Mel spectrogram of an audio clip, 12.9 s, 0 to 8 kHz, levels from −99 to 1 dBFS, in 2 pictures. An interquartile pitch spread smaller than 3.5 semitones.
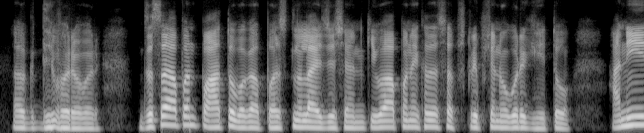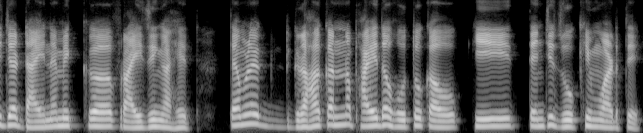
No: average, 3.8 semitones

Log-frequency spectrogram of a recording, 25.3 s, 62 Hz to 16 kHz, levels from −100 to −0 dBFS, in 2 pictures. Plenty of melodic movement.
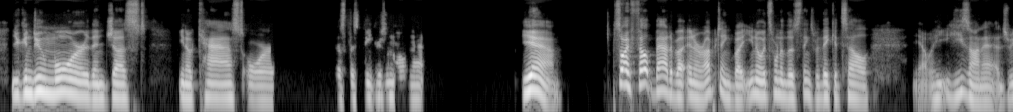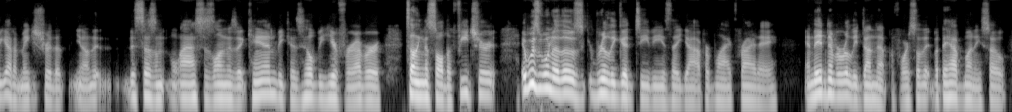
No: average, 3.8 semitones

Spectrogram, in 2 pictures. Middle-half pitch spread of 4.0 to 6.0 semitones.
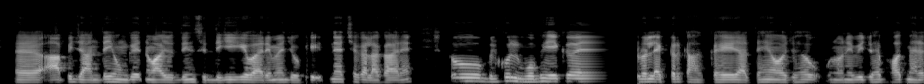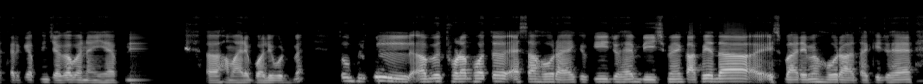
No: average, 3.5 semitones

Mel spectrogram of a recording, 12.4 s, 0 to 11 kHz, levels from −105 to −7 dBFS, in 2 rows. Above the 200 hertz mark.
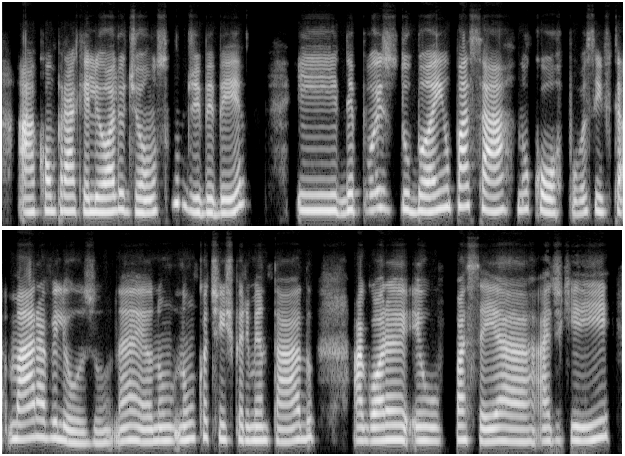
Yes: high, 215 Hz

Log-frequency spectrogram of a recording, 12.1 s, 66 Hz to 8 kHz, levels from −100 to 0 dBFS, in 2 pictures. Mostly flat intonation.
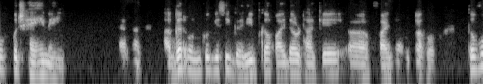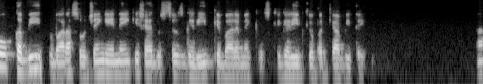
No: average, 3.1 semitones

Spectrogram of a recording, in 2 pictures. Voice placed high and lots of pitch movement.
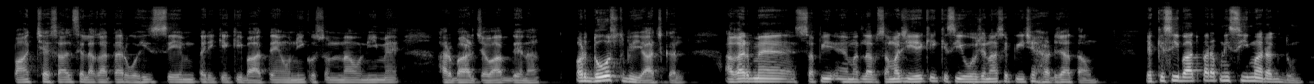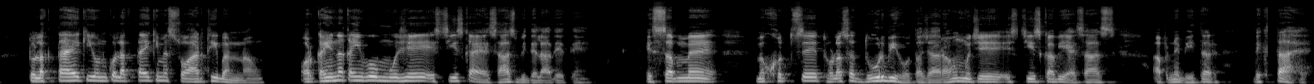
No: low, 125 Hz; wide, 6.4 semitones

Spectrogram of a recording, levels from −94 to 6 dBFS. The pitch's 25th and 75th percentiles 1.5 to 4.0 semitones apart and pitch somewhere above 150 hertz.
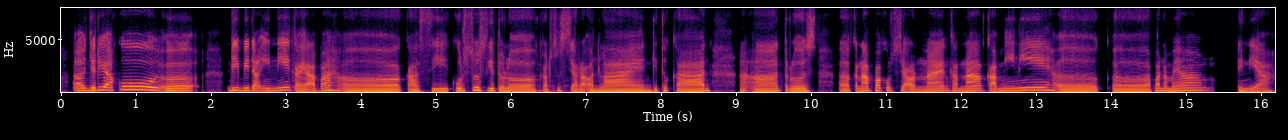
Yes: average, 2.9 semitones; high, 190 Hz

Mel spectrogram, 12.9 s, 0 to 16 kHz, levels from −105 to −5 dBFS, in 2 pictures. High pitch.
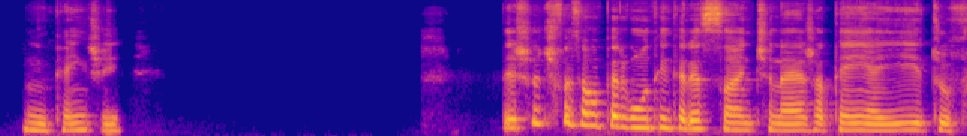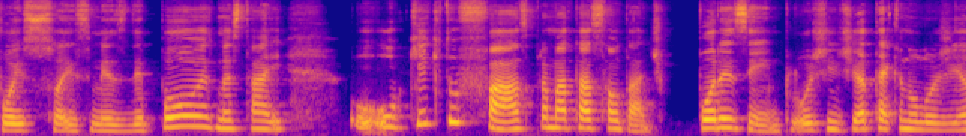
Yes: high, 210 Hz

